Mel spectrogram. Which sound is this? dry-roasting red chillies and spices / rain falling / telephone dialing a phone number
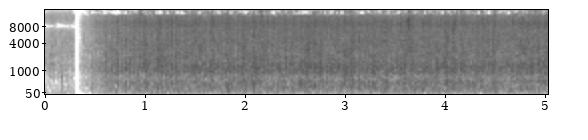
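rain falling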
